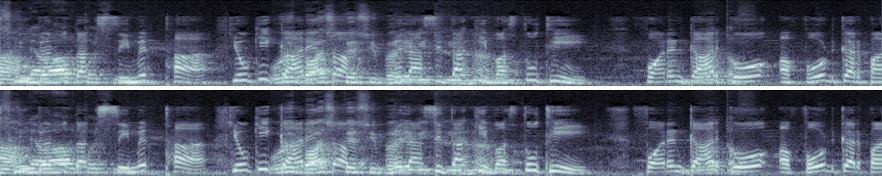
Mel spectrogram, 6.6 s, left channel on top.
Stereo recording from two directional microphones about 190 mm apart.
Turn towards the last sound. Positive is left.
turn(degrees=-45)  # may be behind; listen again after turning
